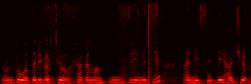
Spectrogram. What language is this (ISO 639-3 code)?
kas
